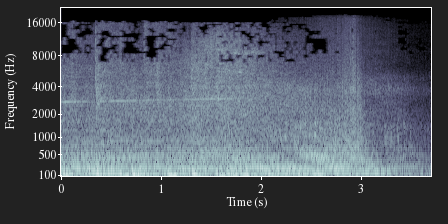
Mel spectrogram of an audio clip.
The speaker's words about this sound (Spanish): Iniciamos carrera de despegue.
